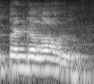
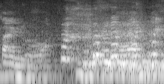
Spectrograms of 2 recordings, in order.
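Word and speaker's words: Bengaluru: of this town no this town is bengalaru oh sounds like Bangalore Etc so the pandem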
